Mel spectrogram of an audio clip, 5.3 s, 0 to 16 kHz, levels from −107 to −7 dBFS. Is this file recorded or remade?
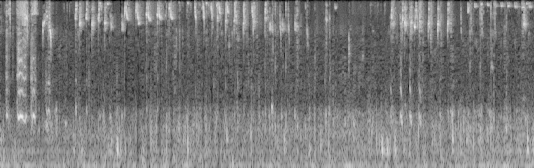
recorded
